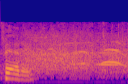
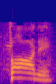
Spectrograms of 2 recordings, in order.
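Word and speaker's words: Fani: F it's spelled Fanny it's spelled Fanny like your ass right Fanny but when she became da she decided to add a little French a little Fancy funny funny and yeah he's a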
